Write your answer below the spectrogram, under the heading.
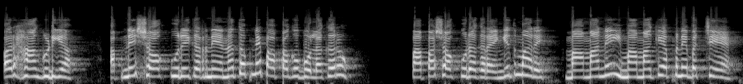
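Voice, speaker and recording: A woman playing a sharp-tongued maternal aunt who scolds her niece in a family drama. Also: very high-pitched, a little fast. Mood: scolding. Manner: scolding, taunting.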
